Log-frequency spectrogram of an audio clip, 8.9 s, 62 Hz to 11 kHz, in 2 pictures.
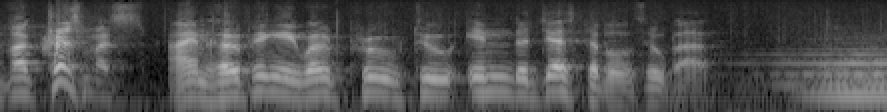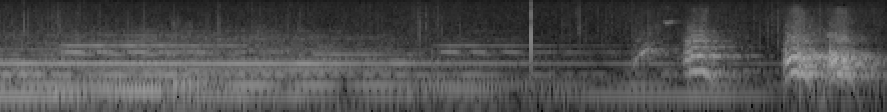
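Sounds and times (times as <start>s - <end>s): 
speech: 0.0s - 4.2s
low steady droning tone: 3.6s - 7.8s
dog barking: 7.6s - 8.8s.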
